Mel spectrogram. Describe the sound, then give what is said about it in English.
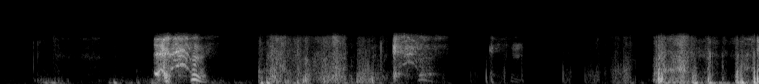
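A person coughs harshly after choking, in a series of uneven bursts separated by short pauses, with the last burst the longest. “excuse me, just choked on myself.”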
